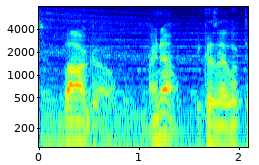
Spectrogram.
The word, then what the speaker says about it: WAGO: sometimes pronounced wo or Wago the name of this company is actually pronounced Vago I know because I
